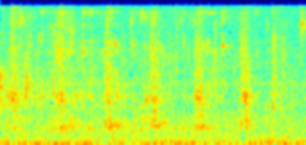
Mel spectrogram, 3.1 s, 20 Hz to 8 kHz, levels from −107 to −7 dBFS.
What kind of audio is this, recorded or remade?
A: recorded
